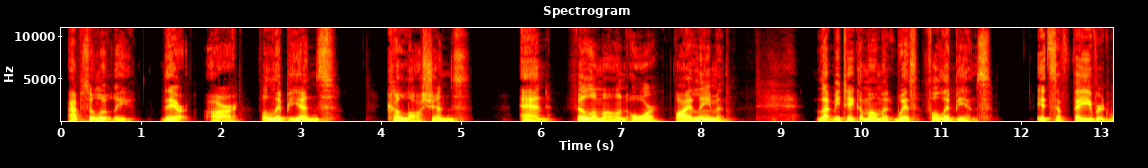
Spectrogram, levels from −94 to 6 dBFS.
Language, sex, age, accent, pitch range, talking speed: English, male, 60-79, American, 110-140 Hz, 85 wpm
